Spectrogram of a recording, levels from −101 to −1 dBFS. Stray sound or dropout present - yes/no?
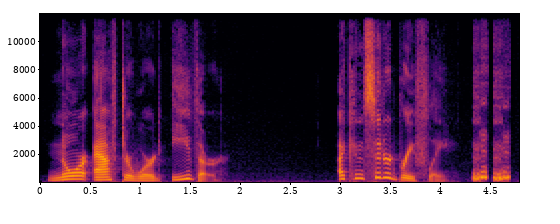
yes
